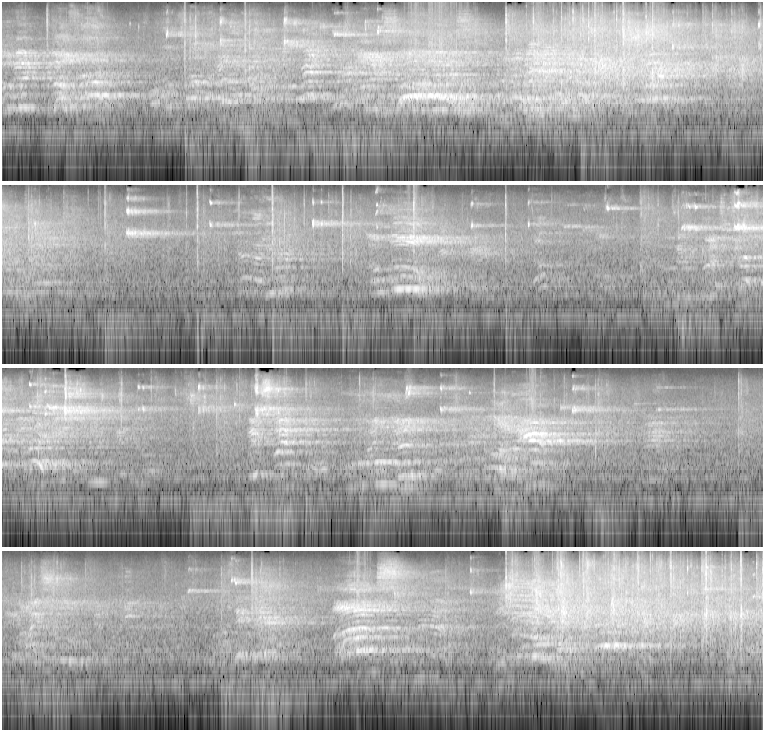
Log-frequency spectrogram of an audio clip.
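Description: Basketball game on a hardwood gym court: the ball bouncing on the floor amid indistinct shouts and chatter from players and onlookers, echoing through the large hall.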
